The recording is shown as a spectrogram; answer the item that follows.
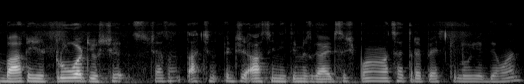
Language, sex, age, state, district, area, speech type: Kashmiri, male, 18-30, Jammu and Kashmir, Srinagar, urban, spontaneous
